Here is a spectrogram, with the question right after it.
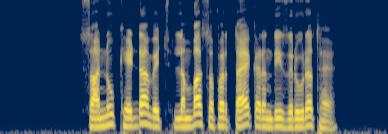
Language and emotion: Punjabi, neutral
